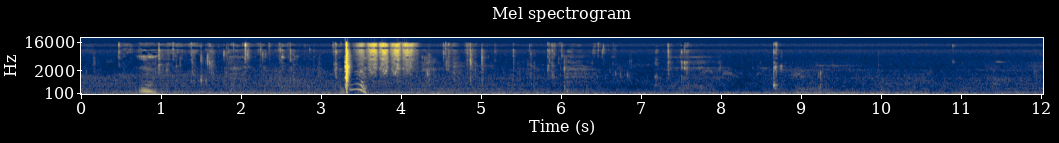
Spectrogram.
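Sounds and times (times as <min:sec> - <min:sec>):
chewing mouth noises: 0:00.0 - 0:03.3, 0:04.0 - 0:09.3.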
